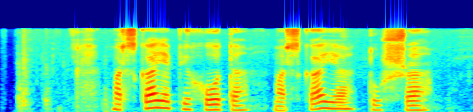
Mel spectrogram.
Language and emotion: Russian, sad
